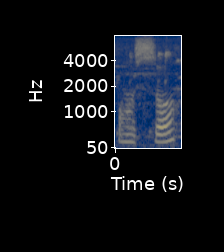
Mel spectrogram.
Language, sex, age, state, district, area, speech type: Maithili, female, 60+, Bihar, Araria, rural, read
